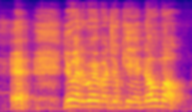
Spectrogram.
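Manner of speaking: gleeful laughing punchline. Real, not acted. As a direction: crack up as you say it again.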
